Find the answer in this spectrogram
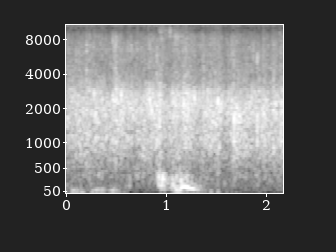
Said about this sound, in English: Let's give both of them a big round of applause.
